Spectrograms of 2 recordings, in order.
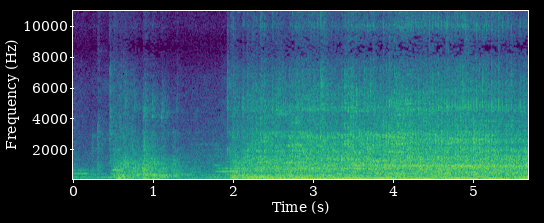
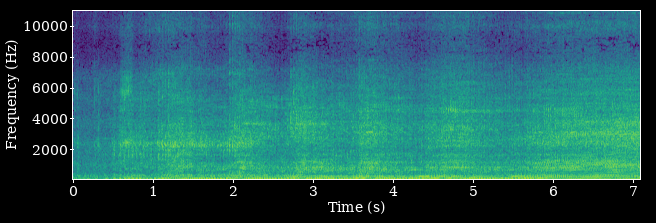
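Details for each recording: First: Honda Pop 110i motorcycle at idle: fast, fairly regular clatter about four per second over the engine; blown camshaft bearing, worn cam, replaced along with the tensioner kit. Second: Honda Pop 110i after the failed camshaft bearing and cam tensioner kit were replaced: a steady, even low beat at idle with a crisp exhaust and no knocking or ticking; engine sounds healthy.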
